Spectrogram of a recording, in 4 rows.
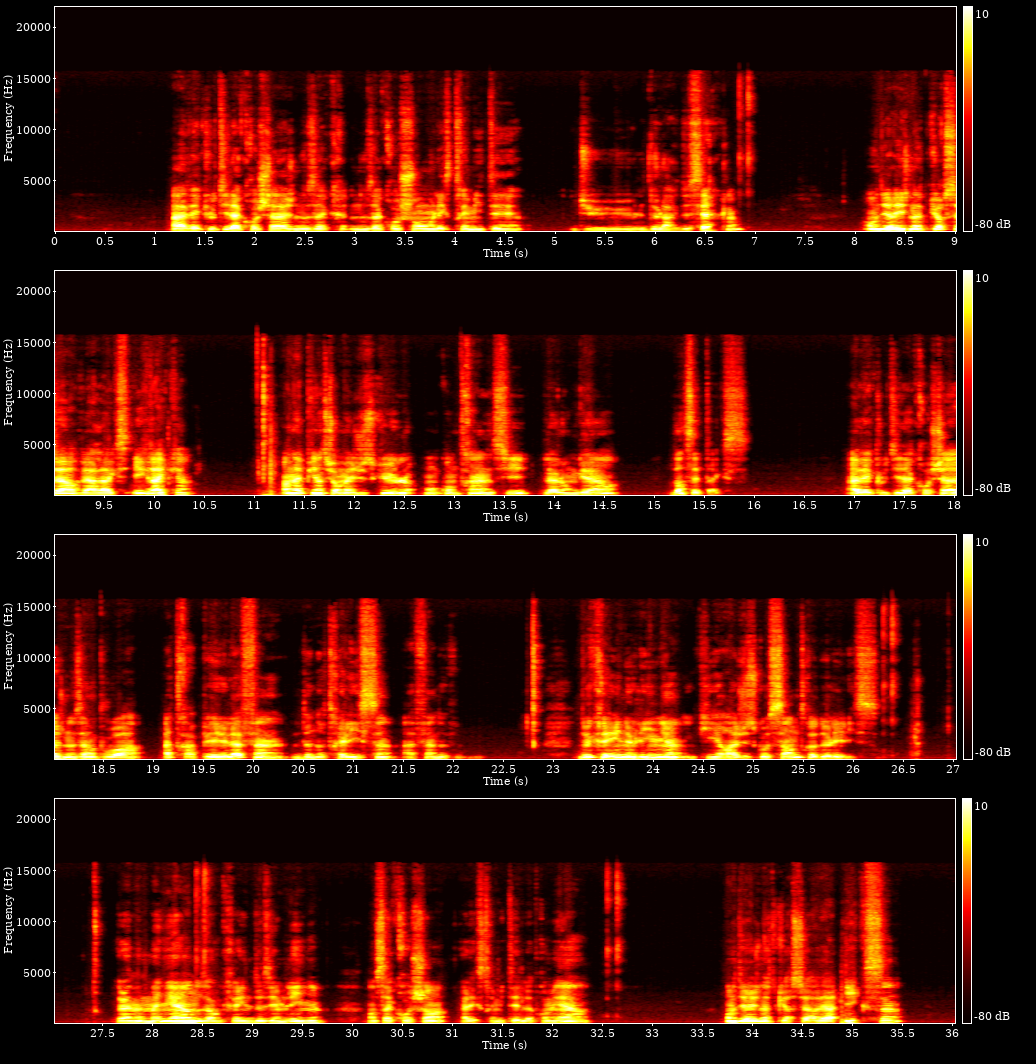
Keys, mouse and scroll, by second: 6.8 click, 26.2 shift+click, 28.5 click, 32.5 click.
